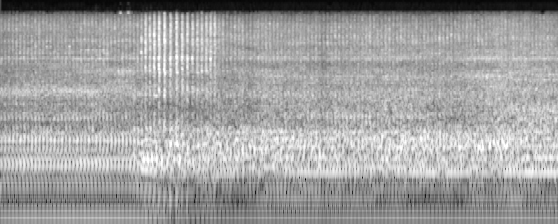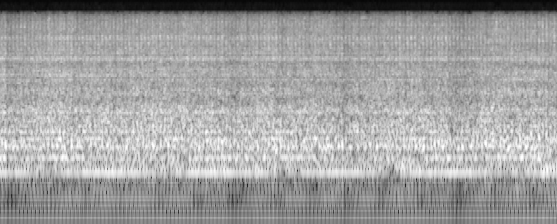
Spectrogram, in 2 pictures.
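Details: Troy Bilt Pony riding mower after its no-start was fixed (loose starter solenoid connection, new battery), with new blades: steady, even drone holding speed with blades engaged, no misses, knocks or surging; normal running under load.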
